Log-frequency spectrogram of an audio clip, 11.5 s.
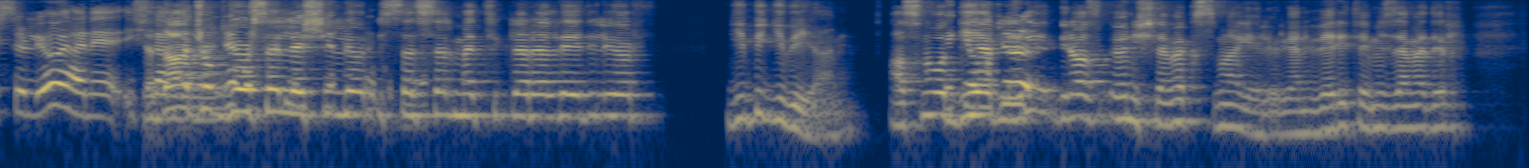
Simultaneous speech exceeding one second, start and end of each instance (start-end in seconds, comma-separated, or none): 1.1-3.3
